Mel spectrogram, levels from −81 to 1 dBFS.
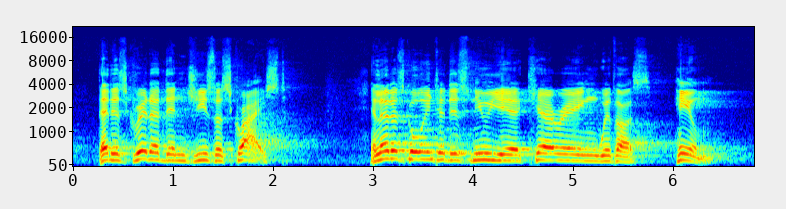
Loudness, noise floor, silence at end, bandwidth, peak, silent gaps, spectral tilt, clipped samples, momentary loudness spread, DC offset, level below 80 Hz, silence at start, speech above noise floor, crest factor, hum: -17 LUFS; -51 dBFS; 0.3 s; 16 kHz; 0 dBFS; none; -5.5 dB/octave; under 0.1%; 12 LU; under 0.1%; -62 dBFS; 0.25 s; 35 dB; 16 dB; none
